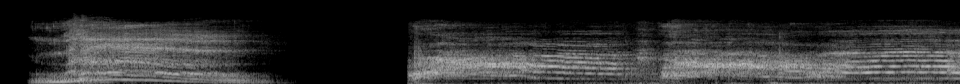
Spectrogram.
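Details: Lynx calling: a rising-then-falling harmonic wail lasting about three seconds, a short silence, then a long, rough, drawn-out yowl with strong overtones and a brief dip near the end.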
